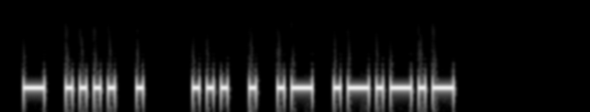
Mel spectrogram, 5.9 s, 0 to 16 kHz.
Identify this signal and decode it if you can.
Morse code, heard as a keyed tone, about 17 wpm, 700 Hz. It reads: THE SEA.
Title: Sentences from Top 1000 Words - Review Part 2 - 17wpm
